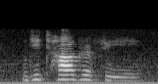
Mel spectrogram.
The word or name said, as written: dittography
